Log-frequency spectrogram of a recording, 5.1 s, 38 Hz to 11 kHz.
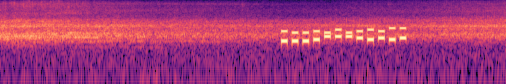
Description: DTMF, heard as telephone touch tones, dialled by machine, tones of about 60 ms, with street noise. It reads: 2115*#*868BC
